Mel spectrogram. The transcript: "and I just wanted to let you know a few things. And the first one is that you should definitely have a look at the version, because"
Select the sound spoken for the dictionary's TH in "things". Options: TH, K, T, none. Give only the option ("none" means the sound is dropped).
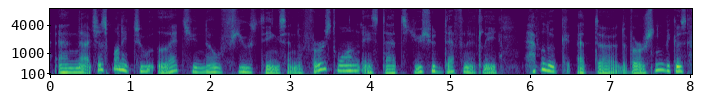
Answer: TH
